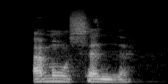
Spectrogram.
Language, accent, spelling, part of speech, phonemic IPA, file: French, Canada, amoncellent, verb, /a.mɔ̃.sɛl/, LL-Q150 (fra)-amoncellent.wav
- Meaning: third-person plural present indicative/subjunctive of amonceler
